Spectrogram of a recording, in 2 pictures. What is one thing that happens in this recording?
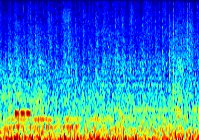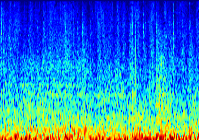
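Laser weapons zap and fire rapidly.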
